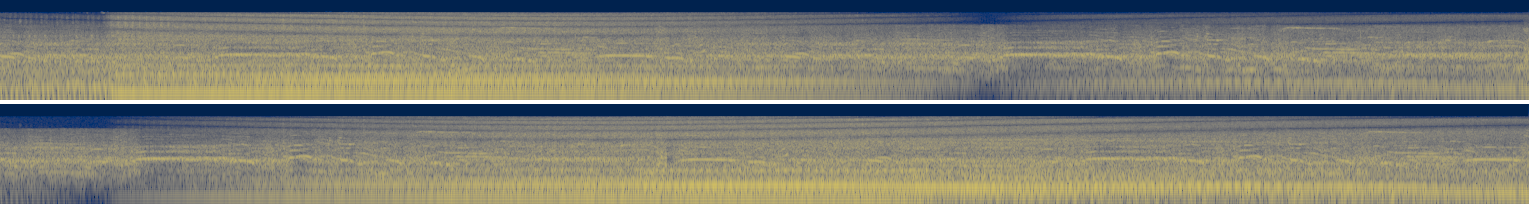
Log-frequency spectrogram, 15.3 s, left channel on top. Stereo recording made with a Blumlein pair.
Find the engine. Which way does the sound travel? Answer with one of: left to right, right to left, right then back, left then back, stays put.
left to right.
